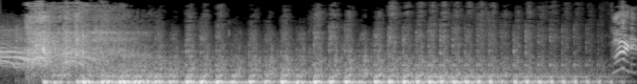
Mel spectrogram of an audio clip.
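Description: Motorcycle engine running: a loud, steady, rapid low beat that starts about half a second in, after a brief rushing noise.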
